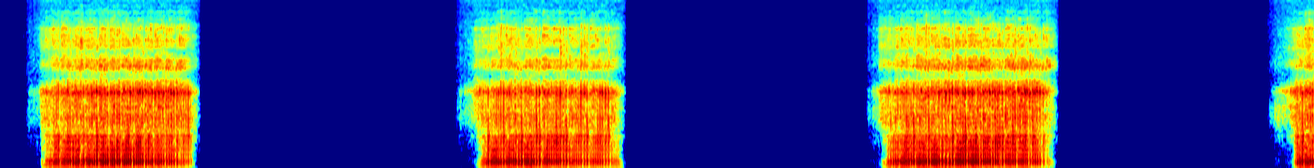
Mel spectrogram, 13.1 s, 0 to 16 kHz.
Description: This is a 7 minute clip consistant rhythmic snoring.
